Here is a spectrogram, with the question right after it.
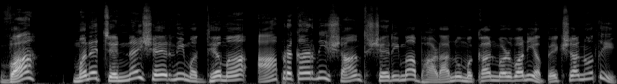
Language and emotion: Gujarati, surprised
